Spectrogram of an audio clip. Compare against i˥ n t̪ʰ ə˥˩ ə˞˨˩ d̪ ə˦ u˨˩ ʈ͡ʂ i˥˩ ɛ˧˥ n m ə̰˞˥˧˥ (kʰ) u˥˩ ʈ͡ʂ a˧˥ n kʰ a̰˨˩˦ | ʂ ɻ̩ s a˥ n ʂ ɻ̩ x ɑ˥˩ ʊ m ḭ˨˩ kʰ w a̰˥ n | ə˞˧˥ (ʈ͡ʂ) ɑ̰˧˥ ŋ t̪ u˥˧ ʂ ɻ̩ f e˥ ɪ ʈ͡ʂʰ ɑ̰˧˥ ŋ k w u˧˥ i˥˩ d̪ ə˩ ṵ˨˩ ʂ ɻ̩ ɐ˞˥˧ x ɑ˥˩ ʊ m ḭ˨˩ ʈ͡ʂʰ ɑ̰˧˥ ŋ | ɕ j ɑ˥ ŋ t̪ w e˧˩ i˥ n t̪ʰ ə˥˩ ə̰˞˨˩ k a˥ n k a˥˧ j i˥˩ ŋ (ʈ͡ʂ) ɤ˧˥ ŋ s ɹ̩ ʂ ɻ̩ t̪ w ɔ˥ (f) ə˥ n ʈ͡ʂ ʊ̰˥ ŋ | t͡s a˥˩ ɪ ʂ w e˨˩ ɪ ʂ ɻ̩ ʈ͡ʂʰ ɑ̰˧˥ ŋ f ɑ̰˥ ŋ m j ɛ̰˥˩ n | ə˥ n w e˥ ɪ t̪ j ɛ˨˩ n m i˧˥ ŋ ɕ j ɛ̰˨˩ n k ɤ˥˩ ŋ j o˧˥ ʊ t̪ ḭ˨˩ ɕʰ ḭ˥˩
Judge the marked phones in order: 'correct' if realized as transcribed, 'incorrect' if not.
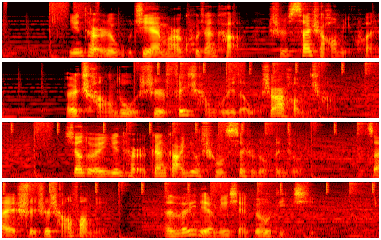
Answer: correct, incorrect, incorrect, correct

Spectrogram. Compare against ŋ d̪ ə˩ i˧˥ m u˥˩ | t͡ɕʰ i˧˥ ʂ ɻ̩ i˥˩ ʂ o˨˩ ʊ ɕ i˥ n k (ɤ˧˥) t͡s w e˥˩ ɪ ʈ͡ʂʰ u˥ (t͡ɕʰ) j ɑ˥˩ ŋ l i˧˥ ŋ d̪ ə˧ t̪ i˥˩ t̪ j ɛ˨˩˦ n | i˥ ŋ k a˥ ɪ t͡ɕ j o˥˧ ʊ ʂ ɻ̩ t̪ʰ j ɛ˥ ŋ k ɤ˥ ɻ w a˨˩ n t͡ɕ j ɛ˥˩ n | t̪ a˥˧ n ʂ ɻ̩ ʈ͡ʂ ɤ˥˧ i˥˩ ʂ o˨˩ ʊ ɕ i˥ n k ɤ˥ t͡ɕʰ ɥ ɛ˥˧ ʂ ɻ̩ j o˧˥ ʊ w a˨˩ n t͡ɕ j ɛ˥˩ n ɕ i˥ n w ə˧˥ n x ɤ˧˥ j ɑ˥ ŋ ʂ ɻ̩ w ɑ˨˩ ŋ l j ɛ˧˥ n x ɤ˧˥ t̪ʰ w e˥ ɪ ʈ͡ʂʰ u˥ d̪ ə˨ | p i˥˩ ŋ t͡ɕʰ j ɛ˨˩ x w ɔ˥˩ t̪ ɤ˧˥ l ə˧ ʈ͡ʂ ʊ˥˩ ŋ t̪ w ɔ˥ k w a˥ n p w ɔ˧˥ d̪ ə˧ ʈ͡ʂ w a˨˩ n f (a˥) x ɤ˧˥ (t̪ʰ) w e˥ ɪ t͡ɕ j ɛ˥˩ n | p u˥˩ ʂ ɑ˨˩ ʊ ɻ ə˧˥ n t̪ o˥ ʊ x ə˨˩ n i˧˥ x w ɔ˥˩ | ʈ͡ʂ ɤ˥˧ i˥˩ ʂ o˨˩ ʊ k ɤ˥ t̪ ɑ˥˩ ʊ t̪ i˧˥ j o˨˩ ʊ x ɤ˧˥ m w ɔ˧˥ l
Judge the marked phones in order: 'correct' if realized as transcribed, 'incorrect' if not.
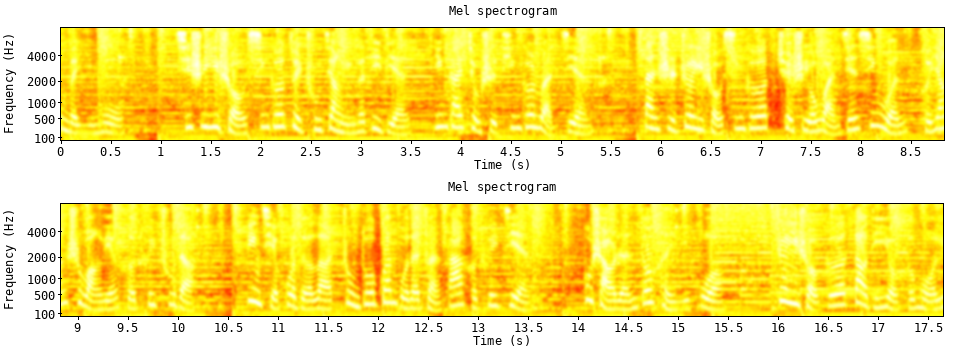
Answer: incorrect, incorrect, correct, correct

